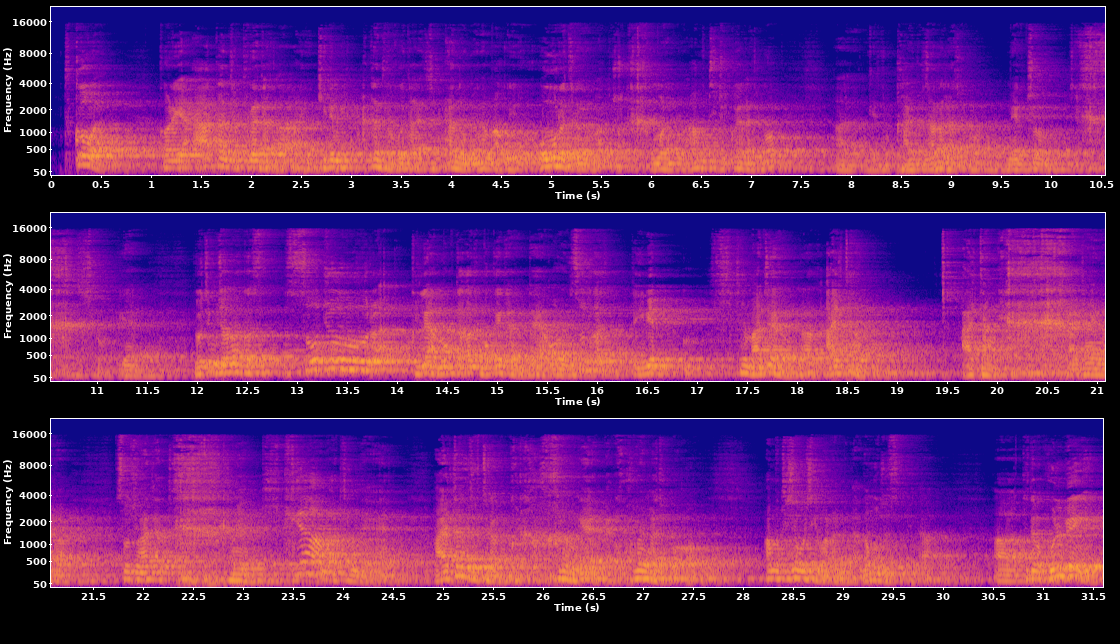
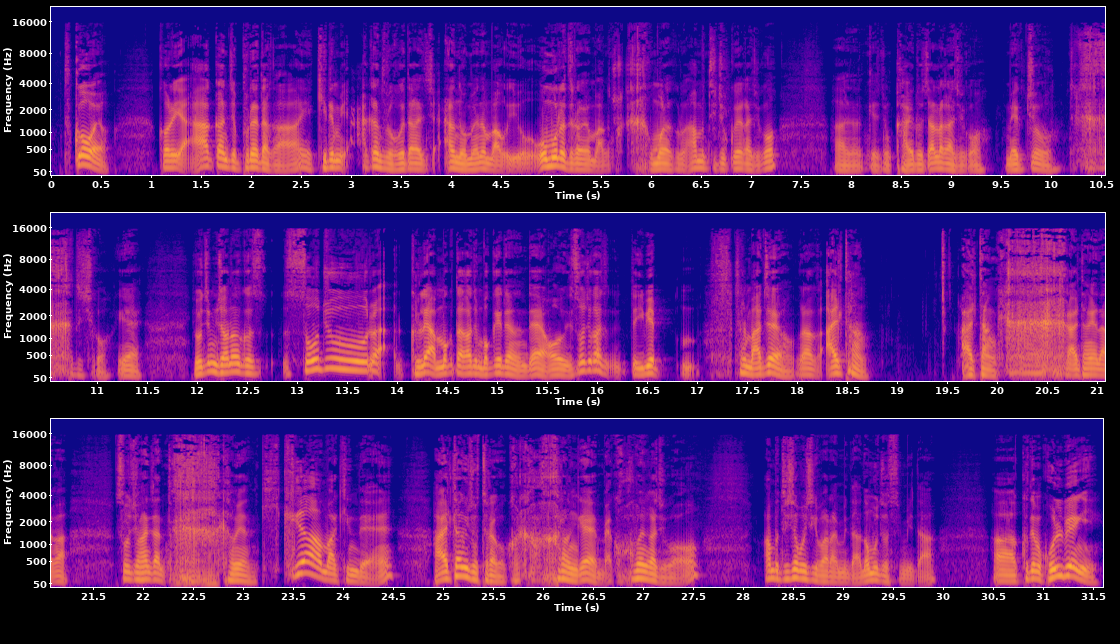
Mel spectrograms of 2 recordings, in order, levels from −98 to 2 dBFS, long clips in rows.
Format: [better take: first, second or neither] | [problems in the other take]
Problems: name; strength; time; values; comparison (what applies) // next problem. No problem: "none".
second | off-mic speech; somewhat distant // room echo; noticeable; dies away in 2.2 s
